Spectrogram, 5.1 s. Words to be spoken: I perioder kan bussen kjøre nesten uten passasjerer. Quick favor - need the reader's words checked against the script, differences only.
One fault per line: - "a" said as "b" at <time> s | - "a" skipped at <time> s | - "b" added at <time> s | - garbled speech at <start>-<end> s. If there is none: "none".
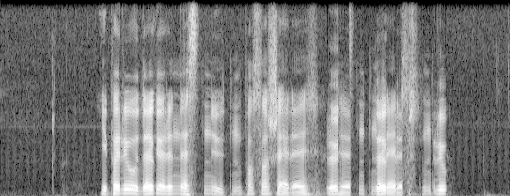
- "kan bussen" skipped at 1.5 s
- garbled speech at 3.3-4.5 s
